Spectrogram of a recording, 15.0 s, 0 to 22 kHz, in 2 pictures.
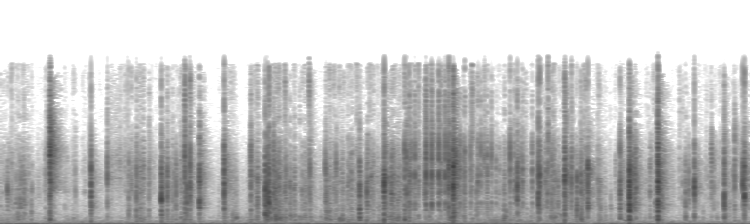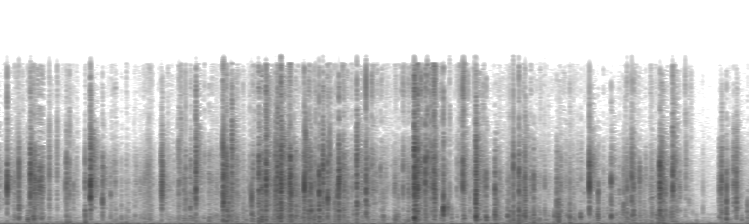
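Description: A blue Covered Bridge potato chip bag of plastic foil, full of chips, has its corner pinched and crinkled with the fingers. Dense, bright crinkling and crackling continue for the whole 15 seconds, with many sharp, quickly fading snaps over a faint steady low hum.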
